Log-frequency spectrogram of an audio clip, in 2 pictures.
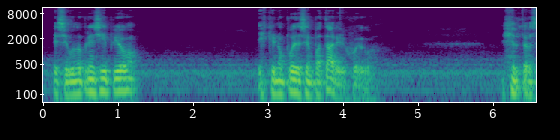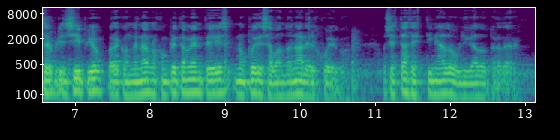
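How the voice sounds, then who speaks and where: Against audible room echo, a dark, mellow voice moves at a moderate pace with fairly even intonation and long, frequent pauses. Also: man, fairly low pitch for a man. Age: 60s. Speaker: chemist giving science talks. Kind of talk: informal lecture. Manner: unscripted, with hesitations.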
